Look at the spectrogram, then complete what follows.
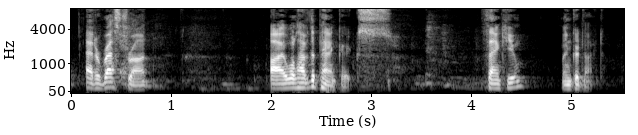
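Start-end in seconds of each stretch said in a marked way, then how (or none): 2.0-5.3 put-on old-time Mid-Atlantic radio announcer voice. Retelling the father ordering at a restaurant: imitating dad's mid-Atlantic radio voice. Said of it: "the mid-Atlantic radio voice he replaced it with".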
